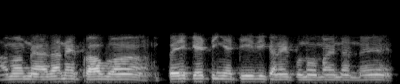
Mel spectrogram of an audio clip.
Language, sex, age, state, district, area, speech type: Tamil, male, 45-60, Tamil Nadu, Sivaganga, rural, conversation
